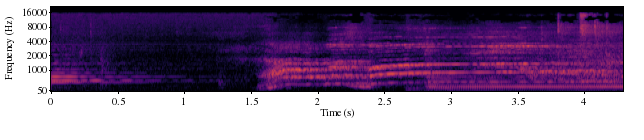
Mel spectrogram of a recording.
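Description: A held organ chord dies away, and about a second and a half in a male soul singer comes in alone with a bending, gospel-style vocal run. About a second later the band's sustained organ chord comes back in under his voice.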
